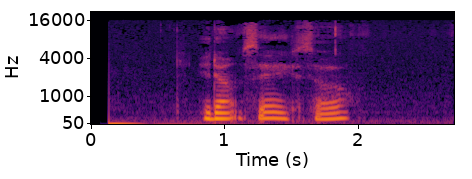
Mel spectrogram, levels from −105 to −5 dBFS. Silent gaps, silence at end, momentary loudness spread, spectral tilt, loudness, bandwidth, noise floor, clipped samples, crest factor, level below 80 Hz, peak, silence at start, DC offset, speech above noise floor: none; 0.75 s; 7 LU; -5.5 dB/octave; -37 LUFS; 16 kHz; -67 dBFS; under 0.1%; 18 dB; -66 dBFS; -20 dBFS; 0.15 s; under 0.1%; 32 dB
